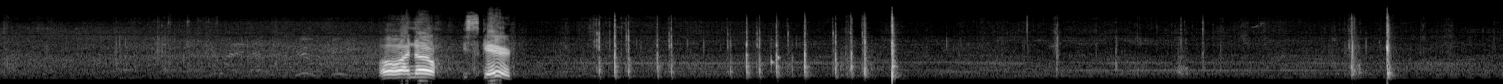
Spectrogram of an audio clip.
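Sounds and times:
car door unlatching: 13.4s - 14.0s.

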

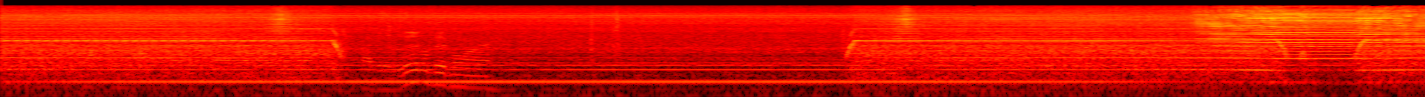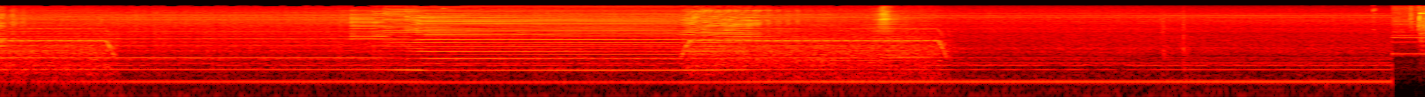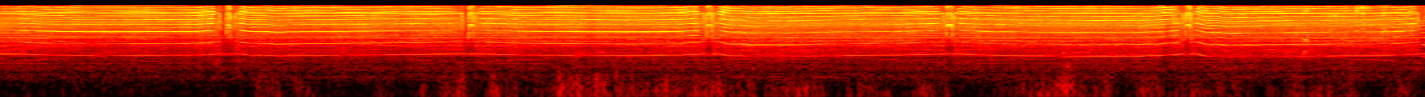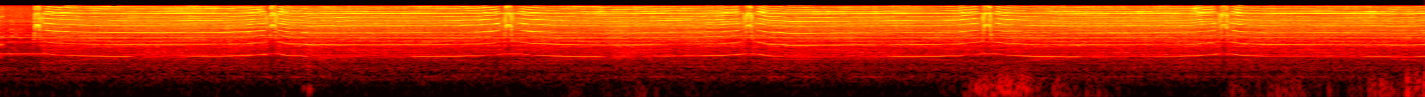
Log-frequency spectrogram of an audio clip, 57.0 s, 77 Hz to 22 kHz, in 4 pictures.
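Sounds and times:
steady low hum: 0.0s - 17.8s, 19.5s - 28.2s
router spindle high whine: 0.0s - 57.0s.

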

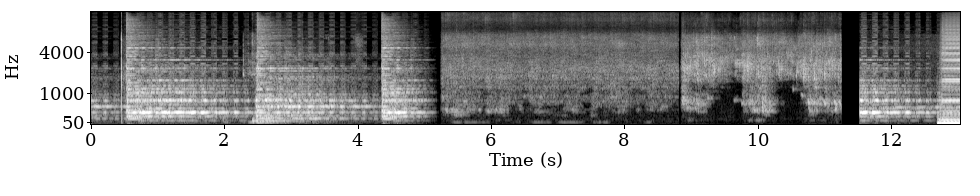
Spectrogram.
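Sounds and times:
water running into plastic bucket: 5.3s - 11.3s.

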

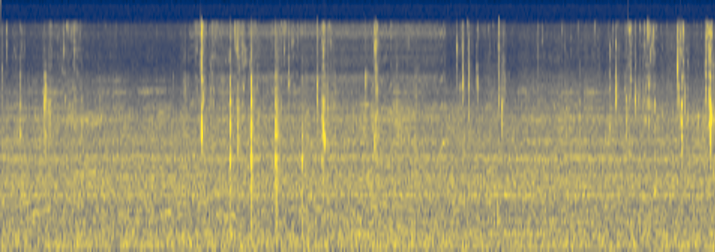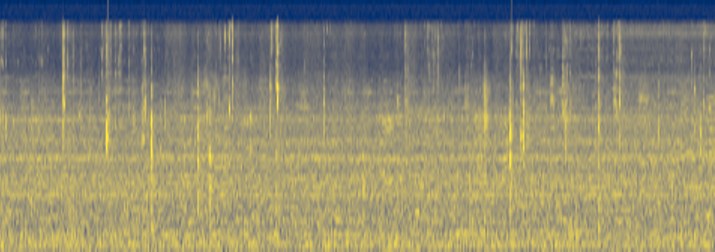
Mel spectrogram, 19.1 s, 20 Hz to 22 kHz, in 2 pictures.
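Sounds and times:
person chewing: 8.2s - 9.6s.

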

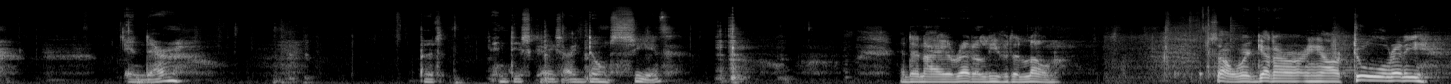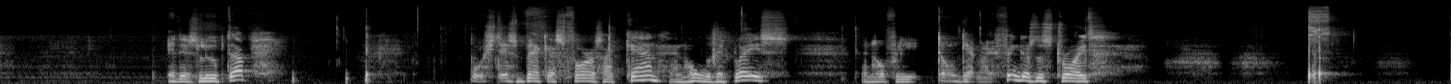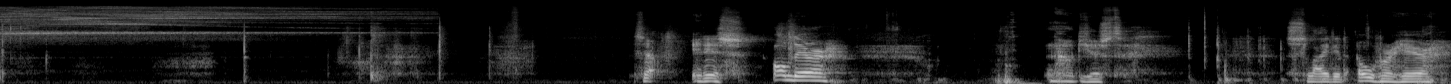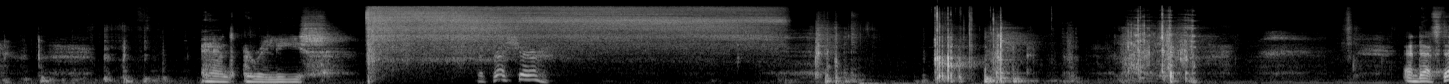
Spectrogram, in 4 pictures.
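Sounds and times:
compressed air hissing with whistle: 29.0s - 33.4s, 47.2s - 51.5s.

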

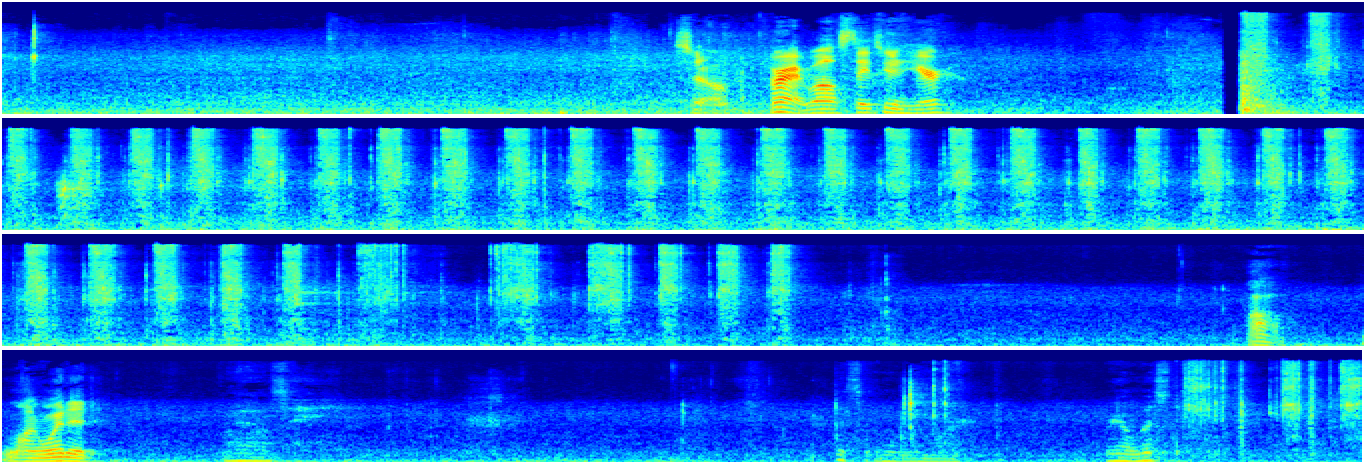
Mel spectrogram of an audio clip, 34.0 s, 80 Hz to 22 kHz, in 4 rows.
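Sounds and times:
ratchet wrench clicking: 8.1s - 22.1s, 32.9s - 34.0s.

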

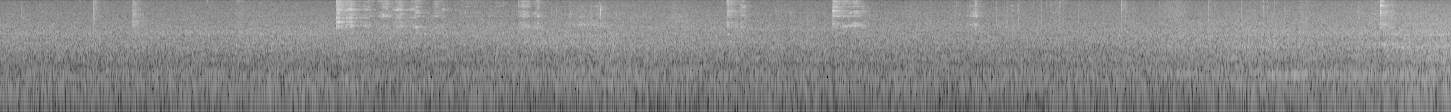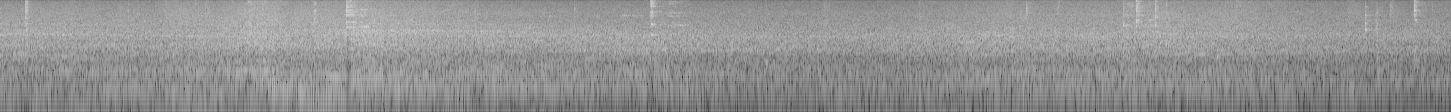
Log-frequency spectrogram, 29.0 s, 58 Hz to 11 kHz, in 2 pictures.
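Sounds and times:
metal spatulas scraping griddle: 3.4s - 6.2s, 7.2s - 7.6s, 8.3s - 8.7s, 9.6s - 10.0s, 16.8s - 18.4s.

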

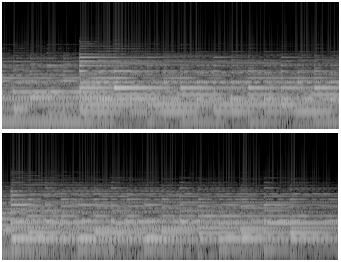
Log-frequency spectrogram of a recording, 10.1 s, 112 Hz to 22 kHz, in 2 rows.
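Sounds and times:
slow gentle piano music: 0.0s - 10.0s.

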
